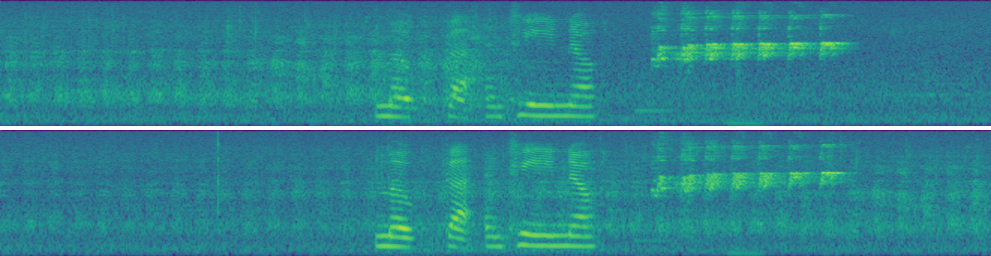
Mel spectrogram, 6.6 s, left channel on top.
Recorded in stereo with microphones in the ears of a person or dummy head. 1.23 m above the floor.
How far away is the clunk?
I don't hear a clunk.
